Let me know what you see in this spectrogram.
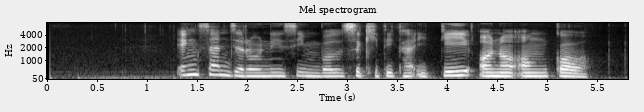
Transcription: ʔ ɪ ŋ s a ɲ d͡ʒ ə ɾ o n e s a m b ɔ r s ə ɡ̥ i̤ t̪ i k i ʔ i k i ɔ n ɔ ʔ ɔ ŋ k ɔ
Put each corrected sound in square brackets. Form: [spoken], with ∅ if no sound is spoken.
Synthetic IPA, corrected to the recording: ʔ ɪ ŋ s a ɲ d͡ʒ ə ɾ o n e s [i] m b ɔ [l] s ə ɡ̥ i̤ t̪ i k [a] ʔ i k i ɔ n ɔ ʔ ɔ ŋ k ɔ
